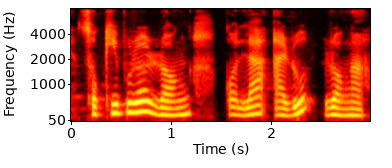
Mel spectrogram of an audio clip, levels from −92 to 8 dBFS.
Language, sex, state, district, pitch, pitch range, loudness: Assamese, female, Assam, Kamrup Metropolitan, 200 Hz, 185-235 Hz, -15 LUFS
